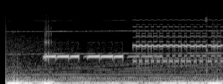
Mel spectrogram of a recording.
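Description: Electronic intro music: a deep, loud bass drone under a rapidly pulsing synthetic beep, which gives way a little over a second in to a steady, higher electronic tone.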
